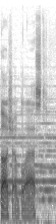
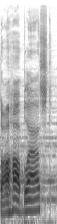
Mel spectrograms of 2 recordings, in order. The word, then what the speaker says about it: Baja Blast: Blast Baja Blast oh I guess the J is pronounced like a h sound in Spanish or something is that why like when whenever like Hispanic people go ja J Jah it's pronounced ha haa okay I get it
